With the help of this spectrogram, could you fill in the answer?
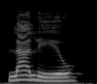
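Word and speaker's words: laleo (λαλέω): Il secondo termine, quando dice chiunque epo e crederà che quanto dice, questa seconda parola, in greco è la parola laleo o laleo, con una L, laleo, come si pronuncia.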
